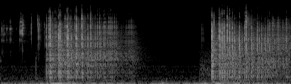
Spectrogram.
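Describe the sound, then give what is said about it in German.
Three dice being rolled, rattling and clattering onto a hard surface in two bursts of bright, rapid clicks, with a short quieter gap between them and no voices. “Ich darf jetzt würfeln. Ich würfel mit 3 Würfeln.”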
